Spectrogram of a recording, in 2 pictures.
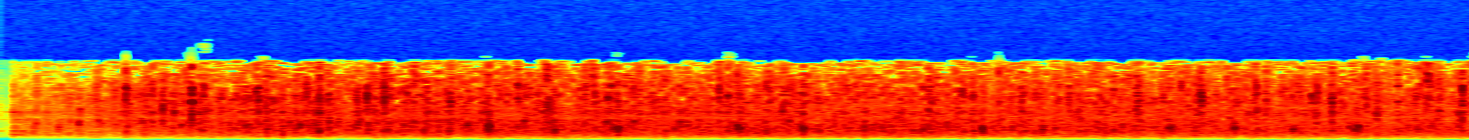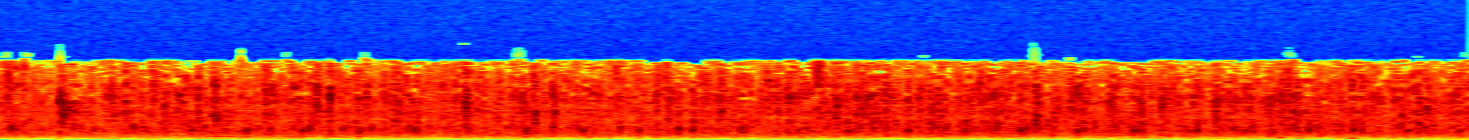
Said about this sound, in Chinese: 现在让我们用最热烈的掌声恭请尊敬的卢军红台长。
